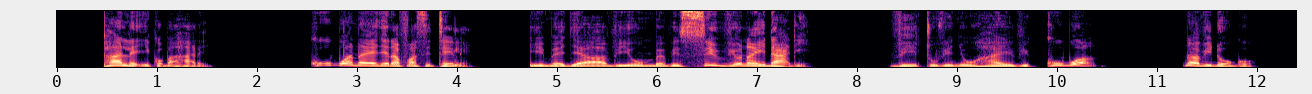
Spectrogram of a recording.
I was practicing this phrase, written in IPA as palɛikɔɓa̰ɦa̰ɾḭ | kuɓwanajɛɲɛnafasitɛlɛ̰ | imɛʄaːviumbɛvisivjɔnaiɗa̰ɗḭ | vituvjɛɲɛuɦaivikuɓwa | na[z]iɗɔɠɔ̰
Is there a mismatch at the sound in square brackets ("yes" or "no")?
yes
